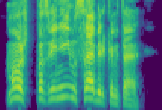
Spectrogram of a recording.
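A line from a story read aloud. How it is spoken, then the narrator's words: Cheerful shout. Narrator (Russian): весело прокричал Богдан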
